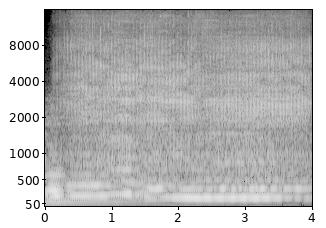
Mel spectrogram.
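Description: Electric dog grooming clippers running as they shave through a matted coat, a dense buzzing hiss that starts suddenly, with cello music underneath.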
